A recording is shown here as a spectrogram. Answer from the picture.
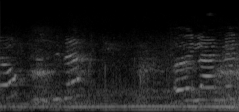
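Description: A young child's high-pitched voice calling out in short bursts, three times, over a steady low hum.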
